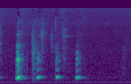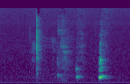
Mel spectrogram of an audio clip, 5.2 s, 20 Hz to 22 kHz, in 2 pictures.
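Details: Dog barking while dreaming, recorded in 2015: soft, muffled woofs, four in quick succession, a short pause, then four more scattered ones, over a steady low electrical hum in a quiet indoor space.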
